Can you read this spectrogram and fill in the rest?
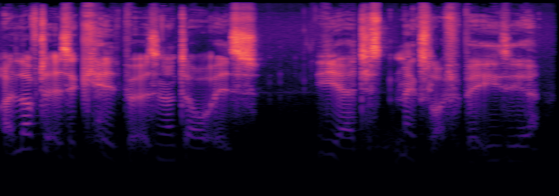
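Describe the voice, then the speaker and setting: A man's voice: medium pitch, steady tone, fairly quick, pushed and bright, rough recording. A man playing a chatty, sheepish local interviewee, rambling colloquially and hesitantly. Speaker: anonymous interviewee. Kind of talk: casual phone interview chat.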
